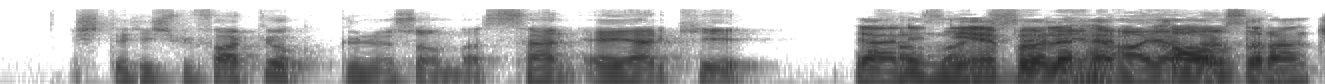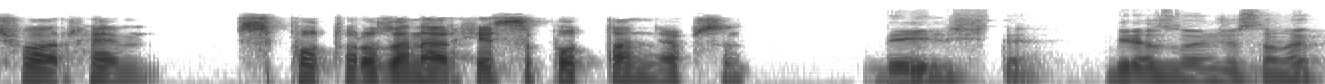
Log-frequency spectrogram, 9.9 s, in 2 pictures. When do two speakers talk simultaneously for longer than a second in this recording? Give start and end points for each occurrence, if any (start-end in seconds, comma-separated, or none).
3.2-4.9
